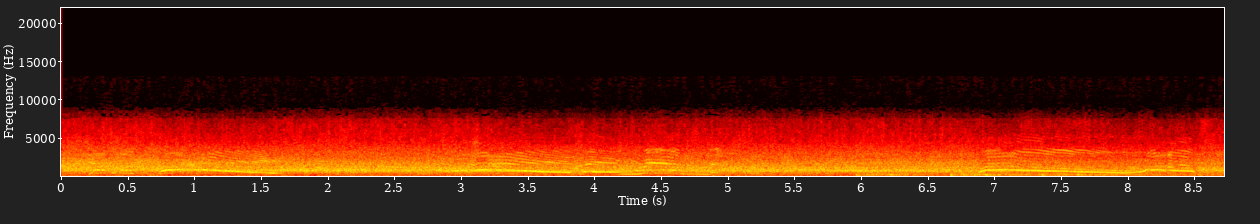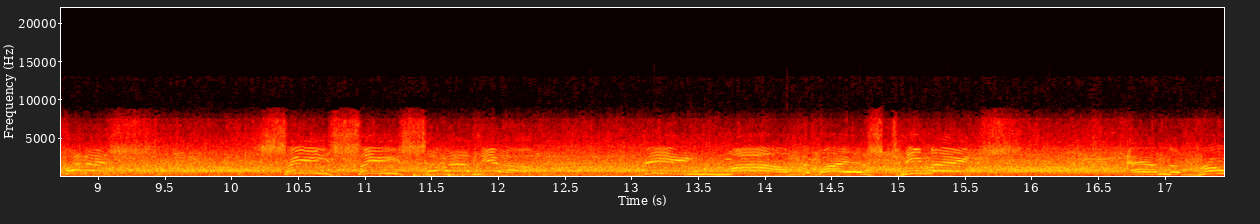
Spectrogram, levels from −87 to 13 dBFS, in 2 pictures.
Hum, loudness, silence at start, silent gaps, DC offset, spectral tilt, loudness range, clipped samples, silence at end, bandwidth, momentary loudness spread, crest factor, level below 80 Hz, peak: none; -18 LUFS; 0 s; none; under 0.1%; -4 dB/octave; 2 LU; under 0.1%; 0 s; 9.2 kHz; 3 LU; 12 dB; -46 dBFS; -6 dBFS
